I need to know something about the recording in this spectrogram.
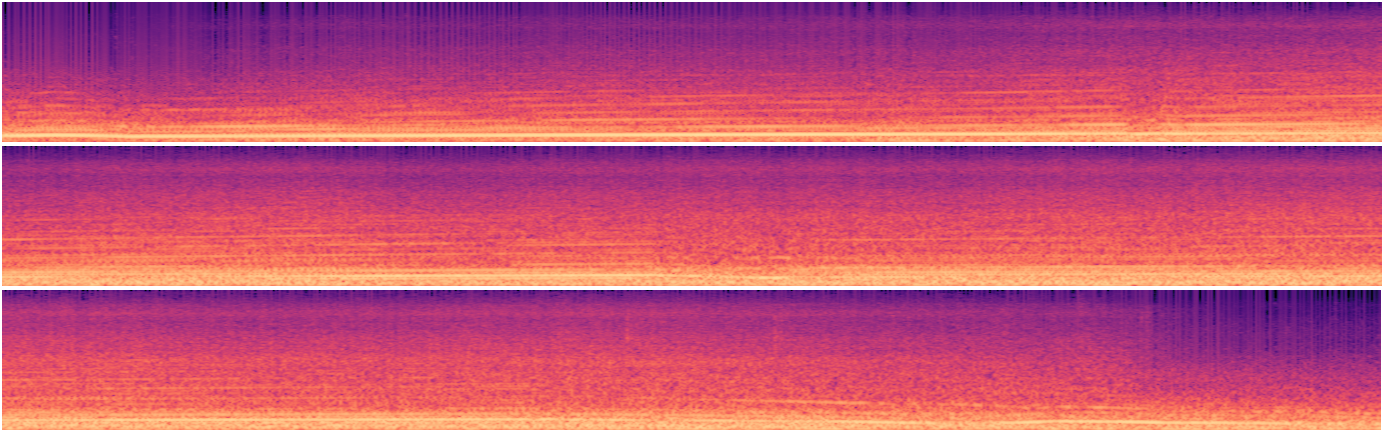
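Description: Wind rushes loudly past a speeding car.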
